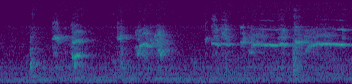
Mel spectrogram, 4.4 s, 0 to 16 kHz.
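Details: Excited Srpski slavujar canary, Belgrade, 2014: scattered chips and warbled notes building into a longer stretch of clear, level whistled tones broken by short accents, with low room hiss behind.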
